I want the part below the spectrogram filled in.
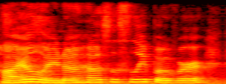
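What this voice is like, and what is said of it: Imitates a male character's voice. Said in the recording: “that was my Jeremy impression.”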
